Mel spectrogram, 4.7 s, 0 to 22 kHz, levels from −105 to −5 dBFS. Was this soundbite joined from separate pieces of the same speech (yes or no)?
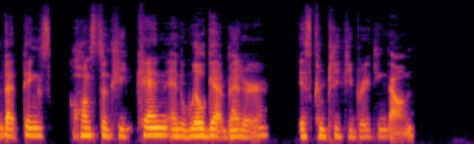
yes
